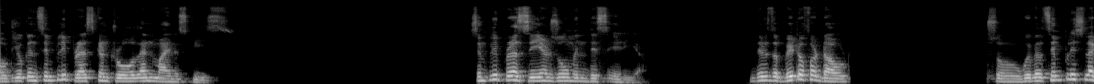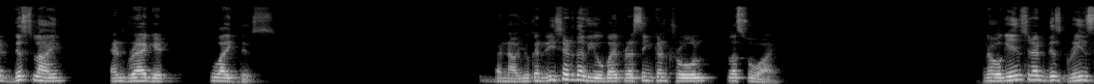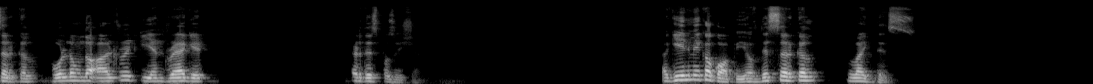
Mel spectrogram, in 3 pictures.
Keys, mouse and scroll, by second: 5.0 z, 17.5 y, 22.7 alt+click, 29.7 alt+click.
